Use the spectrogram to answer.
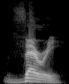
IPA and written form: ˈveri (very)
